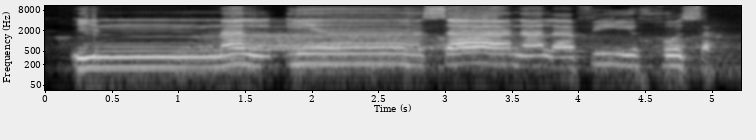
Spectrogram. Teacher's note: Dan hukum gunnahnya ditahan. Jangan terburu-buru. Nah, ditahan. Dua harokat.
